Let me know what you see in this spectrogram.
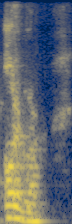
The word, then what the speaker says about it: Aalborg: que se escribe a Aalborg, ¿vale? Pero se pronuncia Aalborg.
